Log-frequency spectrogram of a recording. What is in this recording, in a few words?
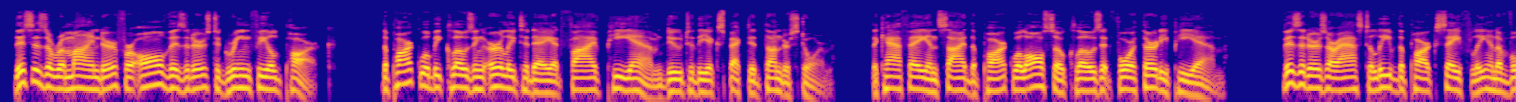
A Radio Announcement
